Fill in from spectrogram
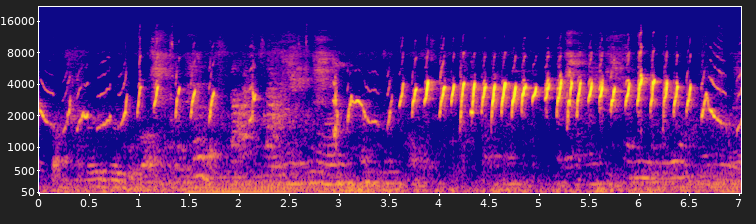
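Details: Vigorous gacor singing by a cucak kombo (kecial kombo), used to stimulate other birds to sing: scattered looping whistles at first, then a long machine-gun run of rapid high chirps, each sharp and evenly spaced.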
